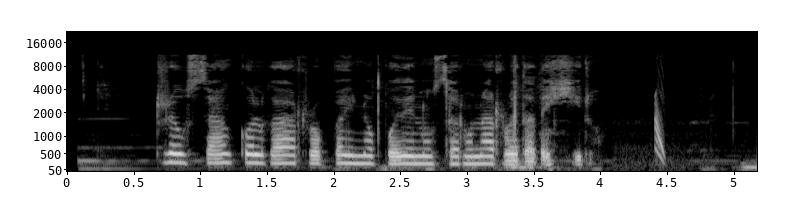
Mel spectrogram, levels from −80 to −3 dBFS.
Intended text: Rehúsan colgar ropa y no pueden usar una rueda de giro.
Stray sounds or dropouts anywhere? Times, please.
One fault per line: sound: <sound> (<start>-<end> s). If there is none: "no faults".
sound: chirp (4.4-4.5 s)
